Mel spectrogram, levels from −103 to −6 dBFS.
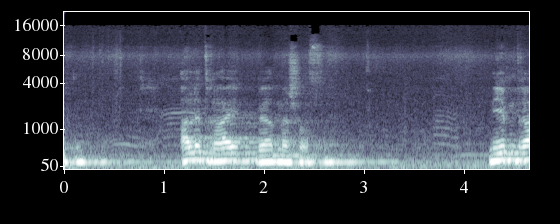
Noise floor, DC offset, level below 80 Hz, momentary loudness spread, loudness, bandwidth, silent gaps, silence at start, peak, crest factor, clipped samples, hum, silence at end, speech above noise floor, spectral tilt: -35 dBFS; under 0.1%; -38 dBFS; 22 LU; -12 LUFS; 10.5 kHz; none; 0 s; -2 dBFS; 12 dB; under 0.1%; none; 0 s; 26 dB; -9 dB/octave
